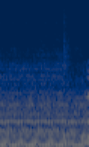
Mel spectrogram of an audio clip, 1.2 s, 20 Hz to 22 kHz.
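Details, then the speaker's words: Steady low motor hum with a faint pulsing drone: a Komba Microban oxygen concentrator running normally, about one minute after start, producing around 90% oxygen. "Nah, ini berarti 000 ini artinya mesinnya sudah jalan nih Pak selama 1 menit."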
